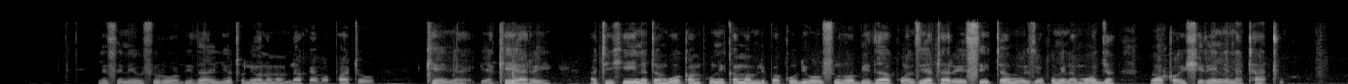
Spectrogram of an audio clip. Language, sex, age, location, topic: Swahili, male, 25-35, Kisumu, finance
